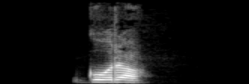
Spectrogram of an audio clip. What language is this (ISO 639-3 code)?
urd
